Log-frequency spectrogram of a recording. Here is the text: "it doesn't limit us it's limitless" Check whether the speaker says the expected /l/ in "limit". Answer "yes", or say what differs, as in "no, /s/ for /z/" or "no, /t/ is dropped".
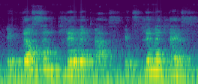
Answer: yes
